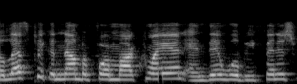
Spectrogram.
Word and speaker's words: Marquan: M-A-R, Mar, Q-U-A-N, Quan. I want to pronounce his name right. I know. Quan. Oh, Quan. Marquand.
